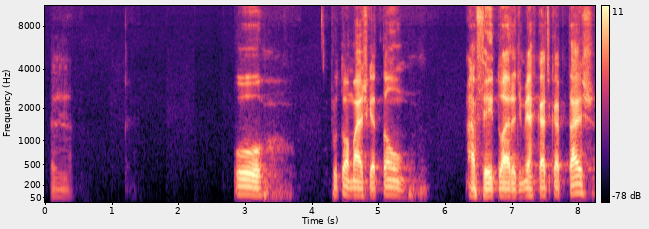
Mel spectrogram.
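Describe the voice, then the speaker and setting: A man with a Brazilian Portuguese accent giving a conference presentation on stage, pausing often and restarting phrases. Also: deep voice, mellow. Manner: halting, many fillers and restarts. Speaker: panel speaker, company executive.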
